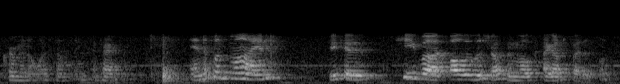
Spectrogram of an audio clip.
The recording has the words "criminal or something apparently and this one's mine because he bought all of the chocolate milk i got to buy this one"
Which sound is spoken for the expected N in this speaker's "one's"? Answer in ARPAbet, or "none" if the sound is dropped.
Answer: none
